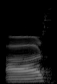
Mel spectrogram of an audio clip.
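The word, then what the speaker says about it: hour: तो यहाँ पर देखो आवर्स है, लेकिन इस ये एच से दिखा रहा है, लेकिन इसके प्रोनाउंसिएशन जो होती है वो ऐसे होती है, ठीक है।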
